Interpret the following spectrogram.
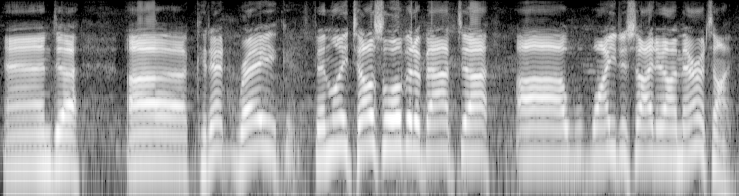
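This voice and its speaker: A man with a high, bright voice conducts casual interviews at an event. He pauses often with "uh" and answers each reply with quick praise. His delivery is friendly but halting. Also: fairly even intonation, clean tone. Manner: hesitant, many "uh" fillers, brief praise. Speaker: interviewer and video host.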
